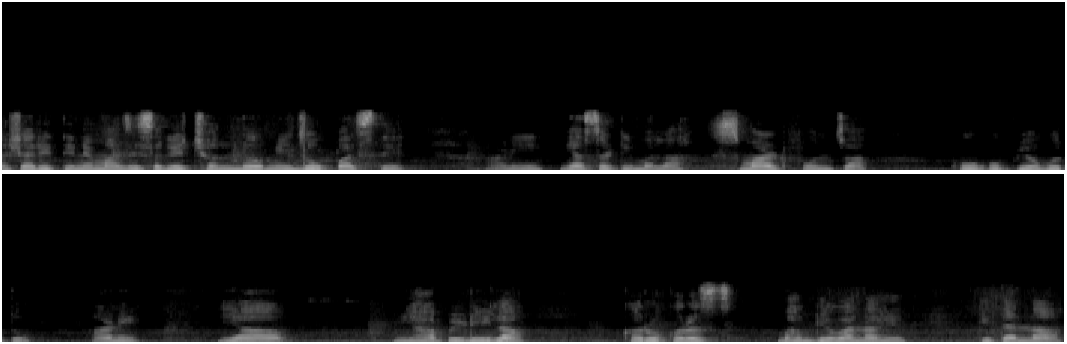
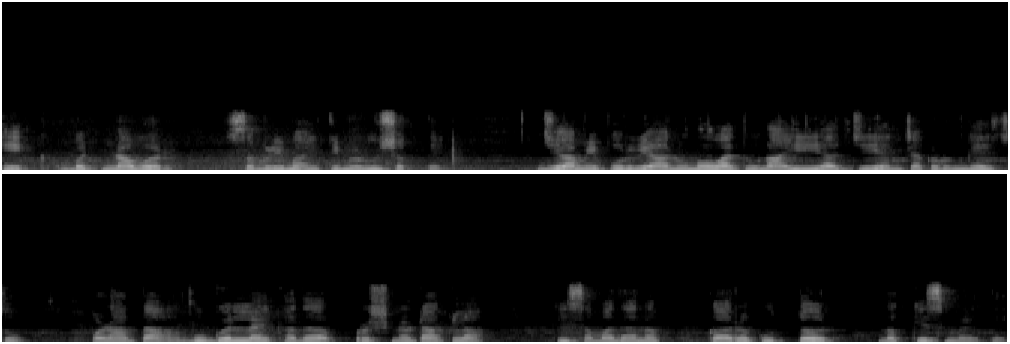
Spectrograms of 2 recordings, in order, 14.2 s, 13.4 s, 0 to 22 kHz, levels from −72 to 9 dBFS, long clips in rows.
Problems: constant background noise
